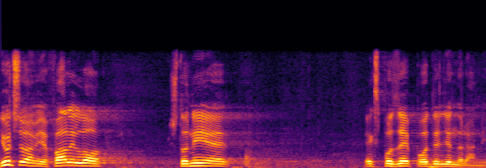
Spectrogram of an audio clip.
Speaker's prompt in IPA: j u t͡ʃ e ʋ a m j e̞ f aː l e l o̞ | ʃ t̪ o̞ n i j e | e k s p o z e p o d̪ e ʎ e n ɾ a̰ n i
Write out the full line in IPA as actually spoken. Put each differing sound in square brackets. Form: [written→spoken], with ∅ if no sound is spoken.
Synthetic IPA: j u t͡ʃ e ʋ a m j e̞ f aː l [e→i] l o̞ | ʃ t̪ o̞ n i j e | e k s p o z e p o d̪ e ʎ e n ɾ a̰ n i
